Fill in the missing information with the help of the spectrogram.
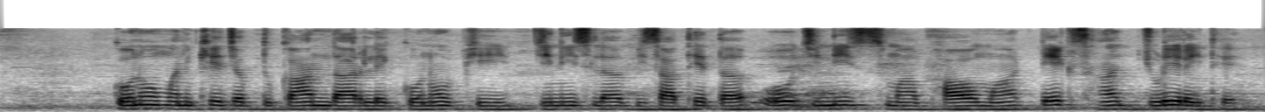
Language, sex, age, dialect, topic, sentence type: Chhattisgarhi, male, 18-24, Western/Budati/Khatahi, banking, statement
